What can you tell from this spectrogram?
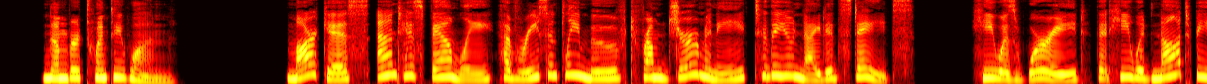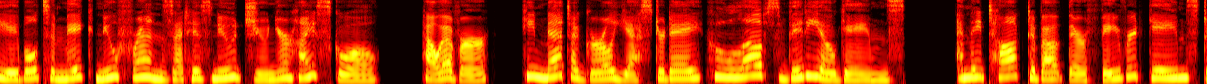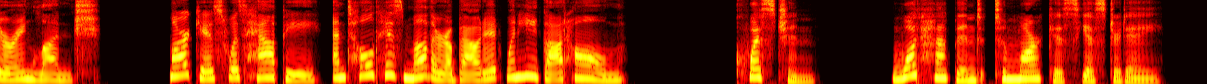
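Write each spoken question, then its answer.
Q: What happened to Marcus yesterday?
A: He met a girl who loves video games and talked with her about favorite games at lunch.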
